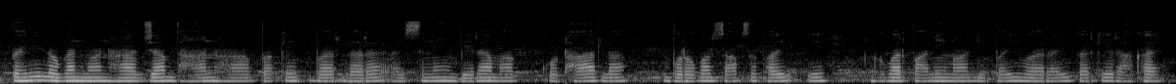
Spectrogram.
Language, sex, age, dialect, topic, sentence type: Chhattisgarhi, male, 18-24, Central, agriculture, statement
